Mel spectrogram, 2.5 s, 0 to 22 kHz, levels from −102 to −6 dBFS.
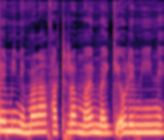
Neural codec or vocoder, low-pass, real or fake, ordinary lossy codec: none; none; real; none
